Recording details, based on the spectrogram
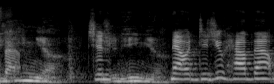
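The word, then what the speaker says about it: Ginjinha: How do you pronounce that? Ginhinha.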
